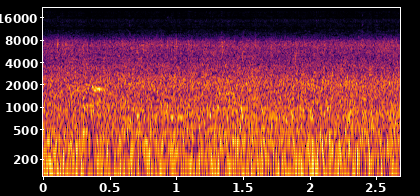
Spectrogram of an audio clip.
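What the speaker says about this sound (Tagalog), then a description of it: "Ayan, bumuhos naman ang napakalakas na ulan." Heavy rain pours down steadily in a dense, unbroken hiss that fills the whole stretch, loud and close with no other sounds standing out.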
